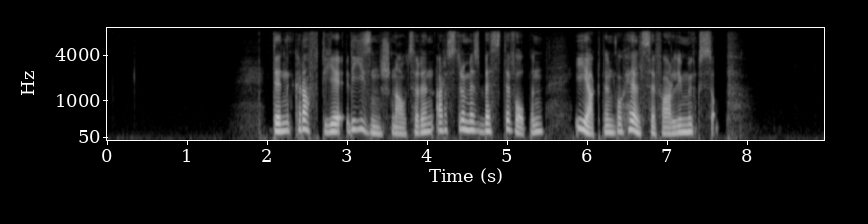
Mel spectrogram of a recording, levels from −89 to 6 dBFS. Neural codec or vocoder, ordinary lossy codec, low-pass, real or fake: none; none; 7.2 kHz; real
